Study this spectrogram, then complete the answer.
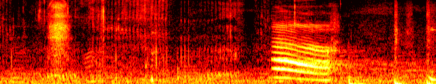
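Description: A cat purrs in the video game Hogwarts Legacy with a soft, steady rumble, close and fairly quiet, while a voice briefly speaks over it partway through.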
